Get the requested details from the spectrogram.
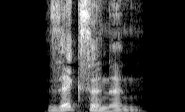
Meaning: plural of Sächsin
- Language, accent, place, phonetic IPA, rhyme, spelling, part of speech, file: German, Germany, Berlin, [ˈzɛksɪnən], -ɛksɪnən, Sächsinnen, noun, De-Sächsinnen.ogg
